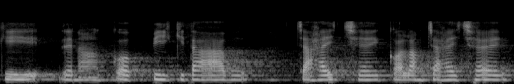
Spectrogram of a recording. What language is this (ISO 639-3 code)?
mai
